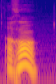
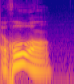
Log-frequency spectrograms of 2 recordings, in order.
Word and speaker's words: Rouen: För det, jag trodde först att det skulle uttalas Rouen. – Ah, okay. – Men det är Rouen.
